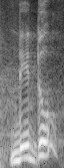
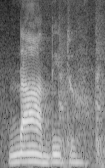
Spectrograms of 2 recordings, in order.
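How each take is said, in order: First: "દીધું?" asked with a sharp upward rise; rising question. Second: "ના દીધું" settled with a low falling close; falling answer. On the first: Speaker quizzing her listeners, "દીધું?" rising as a question. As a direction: ask "દીધું?" like a real question, pitch climbing. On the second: Answering her own question, "ના દીધું" falling flat and final. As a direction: answer "ના દીધું" firmly, dropping at the end. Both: Shown as a demonstration.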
